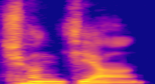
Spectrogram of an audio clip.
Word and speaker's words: Changjiang: as i know the correct chinese prince pronunciation of it should be uh changjiang because it's j-i-a-n-g right yeah yeah that's gian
